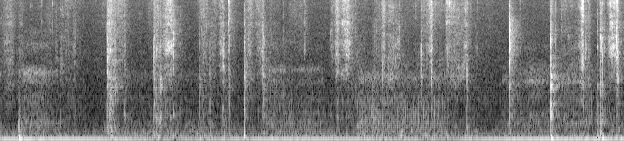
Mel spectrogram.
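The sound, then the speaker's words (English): A deck of tarot cards being shuffled, a series of quick papery riffles and snaps repeating irregularly over a steady low hum, with no one speaking. “And this might sound silly, but, like, even just the sound of the shuffling.”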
